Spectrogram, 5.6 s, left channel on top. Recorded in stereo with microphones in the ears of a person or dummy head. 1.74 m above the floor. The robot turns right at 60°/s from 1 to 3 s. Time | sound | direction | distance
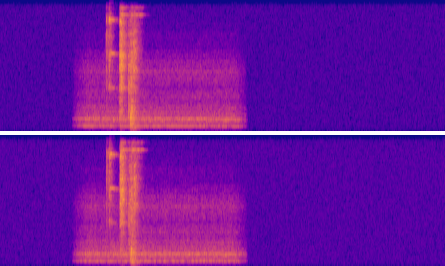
1.3 | breaking glass | 45° left (ahead or behind) | 1.5 m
